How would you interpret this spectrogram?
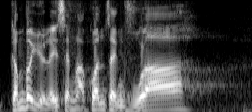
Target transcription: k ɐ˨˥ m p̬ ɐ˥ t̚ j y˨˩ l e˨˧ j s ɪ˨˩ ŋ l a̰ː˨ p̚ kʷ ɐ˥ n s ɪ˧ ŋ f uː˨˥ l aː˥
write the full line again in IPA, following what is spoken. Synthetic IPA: k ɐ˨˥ m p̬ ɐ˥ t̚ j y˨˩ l e˨˧ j s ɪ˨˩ ŋ l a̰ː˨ p̚ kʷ ɐ˥ n t͡s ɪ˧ ŋ f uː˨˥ l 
